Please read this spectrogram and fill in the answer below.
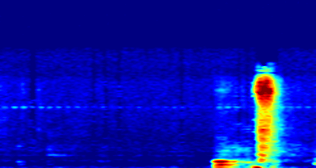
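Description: Near silence, then near the end a man's short vocal sound, a hesitation noise just before he resumes speaking.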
